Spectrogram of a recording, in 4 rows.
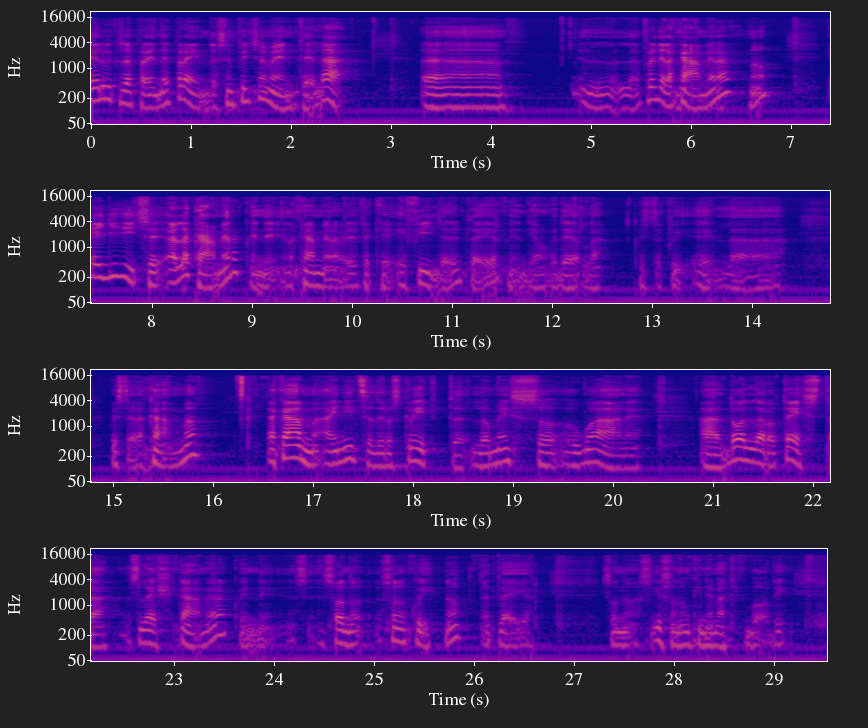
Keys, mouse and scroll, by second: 5.7 click, 6.0 double click, 12.1 click, 16.2 click, 16.4 click, 17.0-17.7 scroll up 8, 27.9 click, 28.1 click.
